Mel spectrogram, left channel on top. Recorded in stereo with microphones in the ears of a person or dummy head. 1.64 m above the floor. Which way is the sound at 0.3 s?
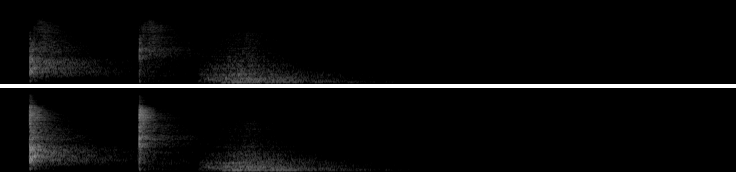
80° right.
